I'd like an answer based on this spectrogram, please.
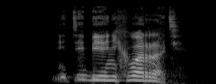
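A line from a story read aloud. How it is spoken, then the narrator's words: Growled through clenched teeth. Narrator (Russian): сквозь зубы прорычал я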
